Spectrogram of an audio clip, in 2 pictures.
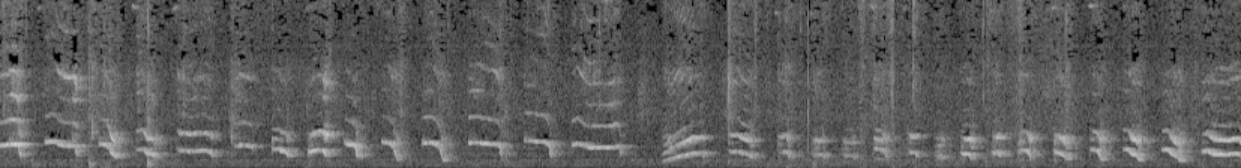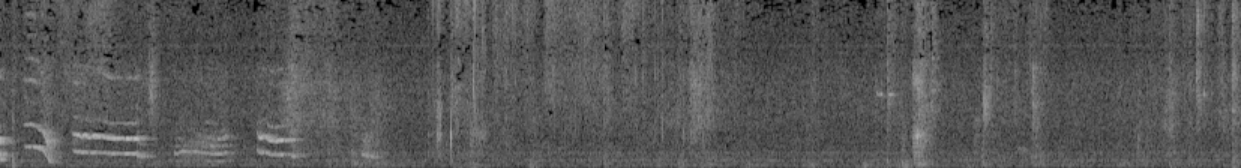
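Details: Litter of one-month-old Poodle pups whining indoors. For about thirteen seconds there is a dense stream of high squeaky whimpers, each falling in pitch, overlapping and rapid. The whimpers then fade, leaving quiet rustling and occasional clicks.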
